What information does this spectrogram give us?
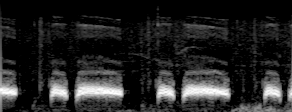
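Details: Spotted dove decoy pushing wild males to coo: rapid alternating short and long coos, mellow and steady, in a dense repeating sequence.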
